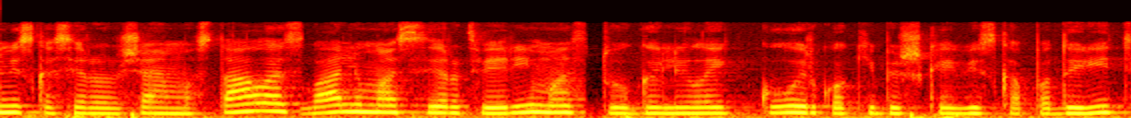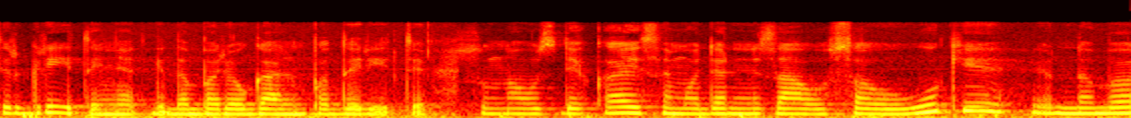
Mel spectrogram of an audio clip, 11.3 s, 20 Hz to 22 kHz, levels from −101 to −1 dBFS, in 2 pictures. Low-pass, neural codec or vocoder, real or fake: 9.9 kHz; none; real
